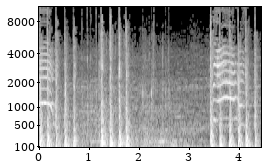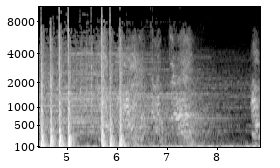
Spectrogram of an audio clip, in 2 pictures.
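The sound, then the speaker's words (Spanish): A door shuts in a supernatural horror film, followed by a series of sharp knocks, thuds and rattles as someone tries in vain to open it, the bursts separated by a brief pause. “La puerta se cierra. Rebeca intenta abrirla en vano.”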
